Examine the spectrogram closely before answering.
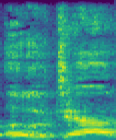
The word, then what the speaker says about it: ogive: it out and help you guys out so ogive is the correct way to say it the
